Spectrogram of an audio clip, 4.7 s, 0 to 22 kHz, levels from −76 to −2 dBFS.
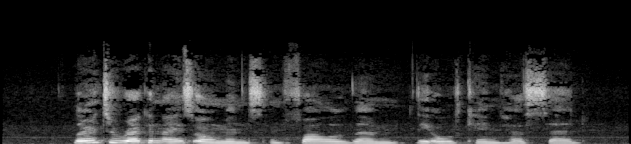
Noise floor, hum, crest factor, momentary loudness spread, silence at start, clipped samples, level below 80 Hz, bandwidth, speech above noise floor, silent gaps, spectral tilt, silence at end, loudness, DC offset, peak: -52 dBFS; none; 18 dB; 10 LU; 0.55 s; under 0.1%; -60 dBFS; 15 kHz; 34 dB; none; -3 dB/octave; 0.4 s; -18 LUFS; under 0.1%; -2 dBFS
